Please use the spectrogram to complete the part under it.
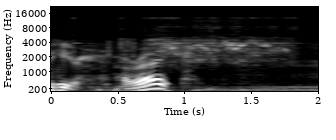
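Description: A fishing reel whirs as its handle is turned.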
